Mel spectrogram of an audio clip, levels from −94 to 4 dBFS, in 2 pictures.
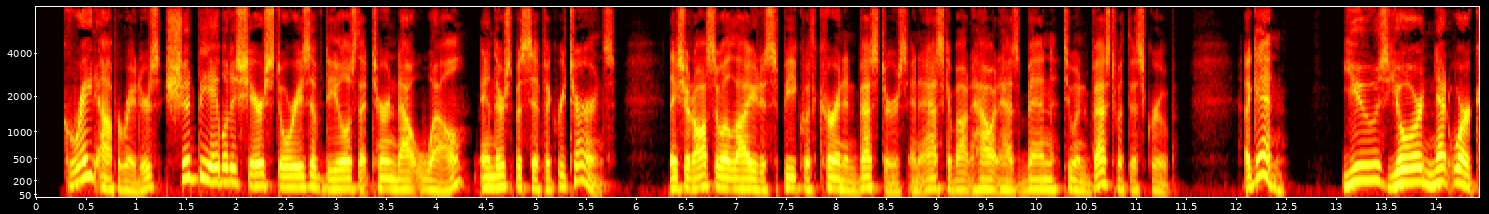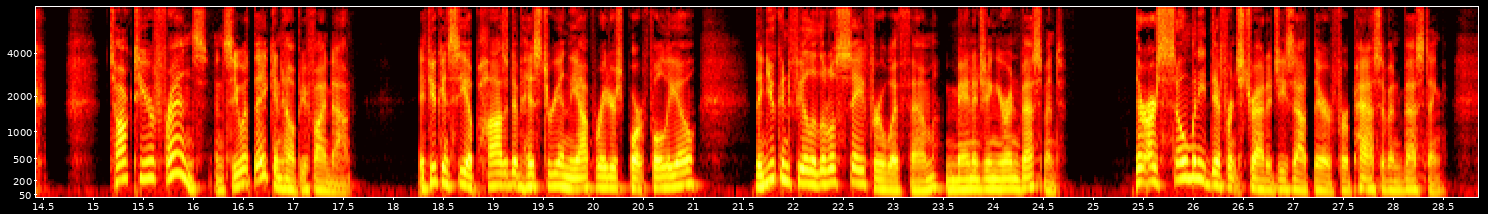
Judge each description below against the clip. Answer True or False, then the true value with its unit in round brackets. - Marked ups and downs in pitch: True (6.8 semitones)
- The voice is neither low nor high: False (120 Hz)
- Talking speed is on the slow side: False (190 wpm)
